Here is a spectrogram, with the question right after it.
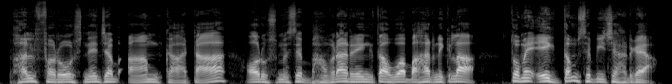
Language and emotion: Urdu, disgusted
